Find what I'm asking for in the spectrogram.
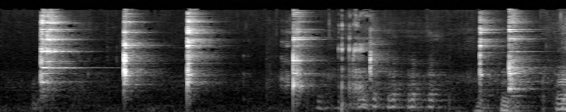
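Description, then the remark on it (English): Glasses clink together in a toast, about six bright, ringing taps at an uneven pace, fairly loud, with a brief jumble of softer clatter between them. “Cheers. Cheers. Cheers.”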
